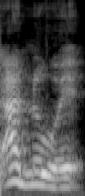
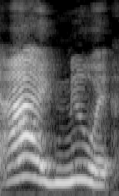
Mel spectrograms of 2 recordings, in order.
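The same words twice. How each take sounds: First: Said in the usual way. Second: "I knew it" said again, firmer and a bit louder; emphatic repeat. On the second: Retold or imitated. Confirming to listeners she suspected Rhonda, emphatic. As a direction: land it hard the second time. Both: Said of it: "I said, I knew it".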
